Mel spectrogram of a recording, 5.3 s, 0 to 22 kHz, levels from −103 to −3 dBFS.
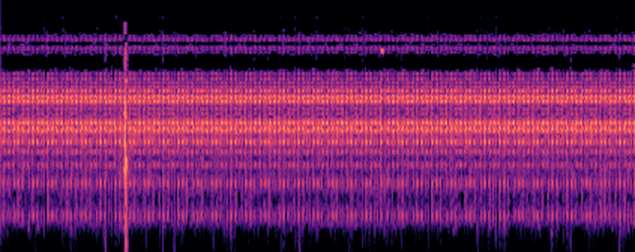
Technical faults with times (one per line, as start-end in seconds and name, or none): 1.01-1.06 damaged data in a compressed stream
3.15-3.20 damaged data in a compressed stream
